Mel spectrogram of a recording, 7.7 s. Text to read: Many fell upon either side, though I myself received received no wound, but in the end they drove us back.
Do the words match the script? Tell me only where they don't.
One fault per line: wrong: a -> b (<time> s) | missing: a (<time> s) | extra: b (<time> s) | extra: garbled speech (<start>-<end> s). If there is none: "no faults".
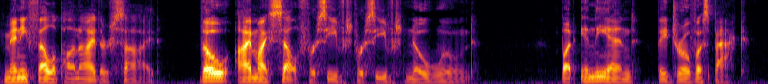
no faults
